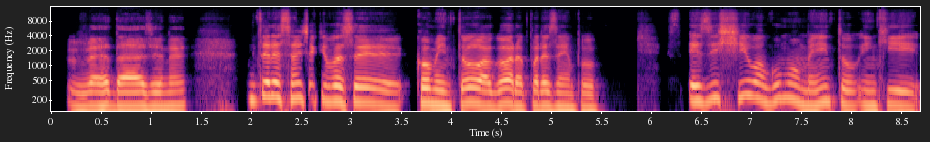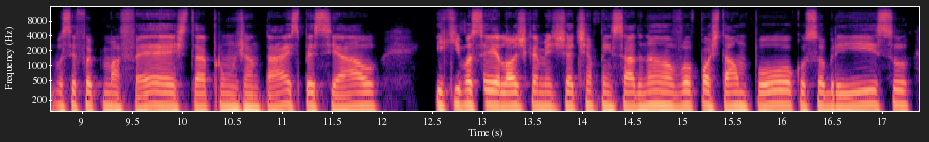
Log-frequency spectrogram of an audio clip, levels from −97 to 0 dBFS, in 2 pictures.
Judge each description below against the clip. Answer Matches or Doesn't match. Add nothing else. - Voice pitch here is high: Doesn't match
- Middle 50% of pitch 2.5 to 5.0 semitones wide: Matches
